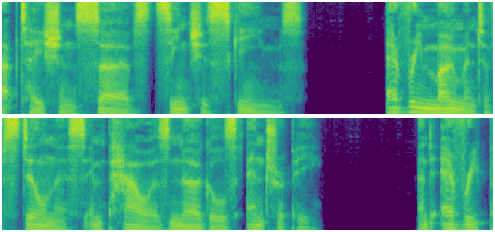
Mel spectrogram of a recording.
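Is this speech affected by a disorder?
No.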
